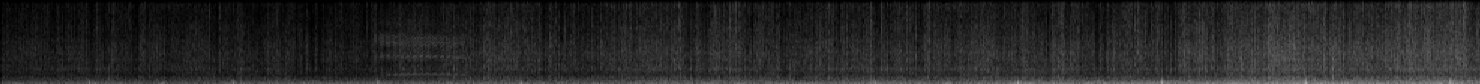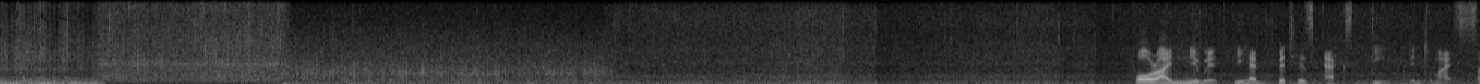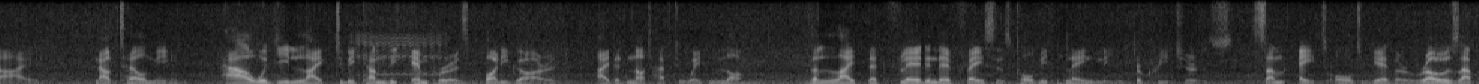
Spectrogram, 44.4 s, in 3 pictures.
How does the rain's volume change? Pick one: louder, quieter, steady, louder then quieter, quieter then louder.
louder then quieter.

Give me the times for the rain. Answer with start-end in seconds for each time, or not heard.
0.0-44.3.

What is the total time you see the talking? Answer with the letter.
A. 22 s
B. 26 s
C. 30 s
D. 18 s
D.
